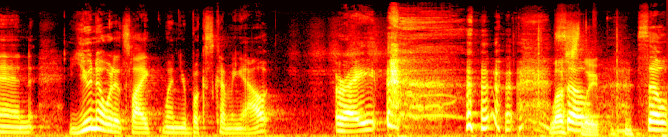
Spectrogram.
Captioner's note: laughing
